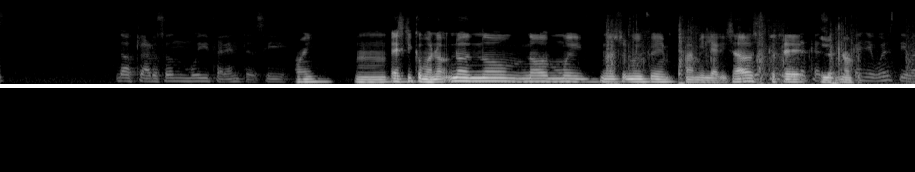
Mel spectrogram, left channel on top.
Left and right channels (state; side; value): silent; right; digital silence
